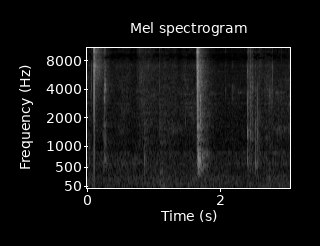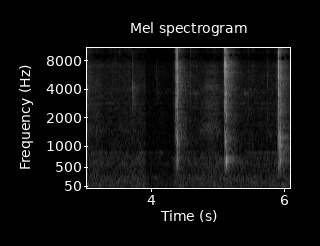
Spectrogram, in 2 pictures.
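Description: Purple glitter slime poked and pressed with fingertips, giving a string of short, sharp pops and clicks, about seven of them at uneven intervals, the loudest about a third of the way in and again near the end.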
